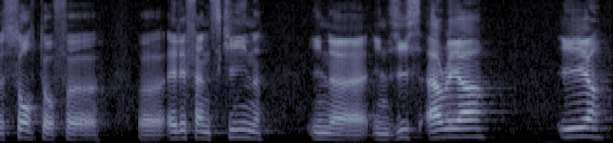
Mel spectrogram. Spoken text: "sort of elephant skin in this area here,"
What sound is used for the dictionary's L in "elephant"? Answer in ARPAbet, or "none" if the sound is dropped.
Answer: L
